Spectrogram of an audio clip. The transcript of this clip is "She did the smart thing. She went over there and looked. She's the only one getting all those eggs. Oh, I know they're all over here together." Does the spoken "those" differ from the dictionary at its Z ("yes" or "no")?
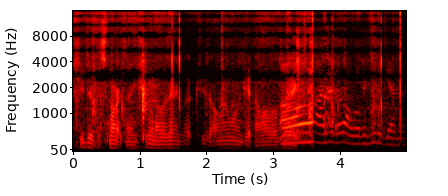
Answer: yes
